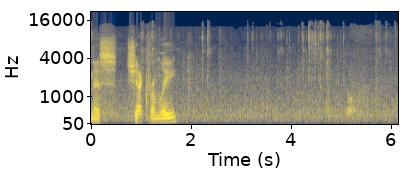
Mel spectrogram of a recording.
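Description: Poker chips click together as they are stacked.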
